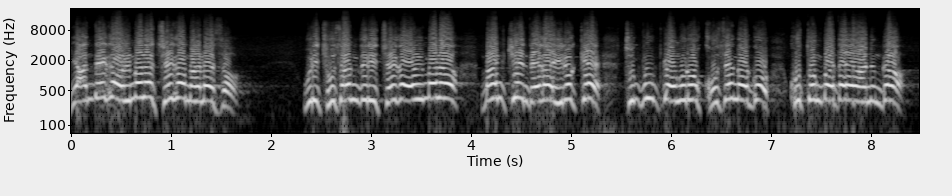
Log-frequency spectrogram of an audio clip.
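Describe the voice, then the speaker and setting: Man doing a paralyzed man, desperate, begging, urgent, very high voice. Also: moderate pace, fairly bright tone. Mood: anguished.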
